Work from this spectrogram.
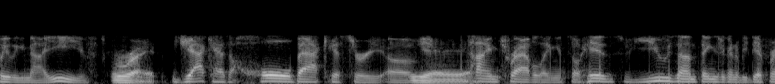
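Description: The speech has been coded with the GSM full-rate codec from start to finish, which fits a 13 kbps stream. The codec rebuilds the sound from a vocal-tract filter driven by a coarse, regularly spaced pulse excitation, keeping only a fraction of the original detail, and it discards everything above 3.8 kHz. The result is plainly audible: the speech is band-limited and muffled at the top, with a buzzy, gravelly roughness running through it.

From 4.61 s, right after "history of yeah yeah", to 7.68 s, something repeatedly blocked the USB bus or the audio driver, producing periodic USB or driver dropouts. About every 0.099 s, roughly 10 times a second, around a millisecond of audio was skipped outright, some thirty times in all. Each skip leaves a small discontinuity that is heard as a regular tick or pop riding on the speech, evenly spaced like a fast, steady ticking.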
